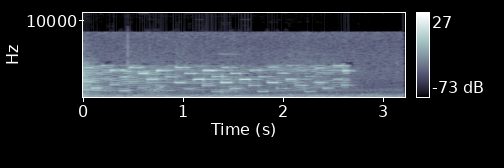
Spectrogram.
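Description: A mobile phone ringtone plays during a live televised sermon, a steady melodic electronic tune repeating for about three seconds, close and fairly loud, with no talking over it.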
